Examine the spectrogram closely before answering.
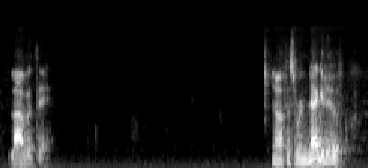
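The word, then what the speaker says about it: lávate: But when I add the te to it, it is now the same syllable is always going to be the stressed one. But now its relation to the end has changed. So we need to write an accent mark over that a, lavate.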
